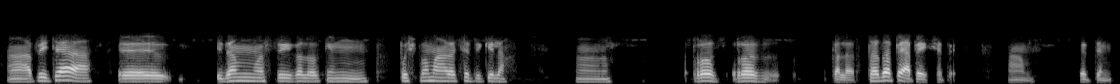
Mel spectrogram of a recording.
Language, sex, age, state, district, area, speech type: Sanskrit, male, 18-30, Karnataka, Mandya, rural, conversation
